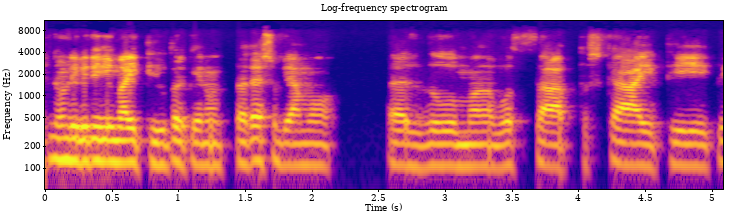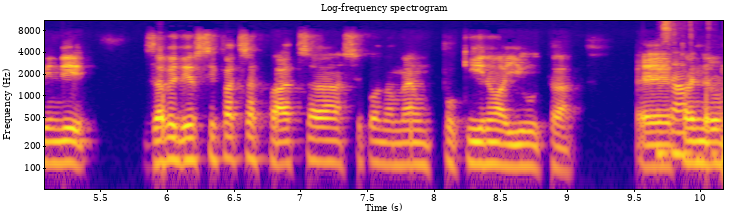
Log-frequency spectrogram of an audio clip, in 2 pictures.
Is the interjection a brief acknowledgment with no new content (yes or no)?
yes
